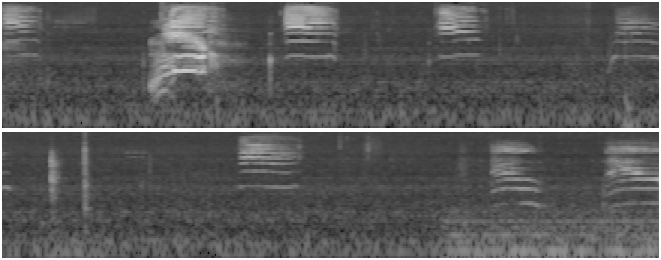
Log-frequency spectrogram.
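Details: Cats meowing in a funny compilation played back indoors: a loud, strained meow near the start, then scattered short, sharp meows and a quick run of high kitten mews at the end, with a low hum.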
